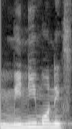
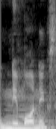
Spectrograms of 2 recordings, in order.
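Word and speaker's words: mnemonics: आई है निमोनिक approach यह मिनिममिक्स नहीं है कुछ बच्चे से मिनिममिक्स बोलते हैं निमोनिक्स है यहां से इसकी शुरू होता है एम जो है ये साइलेंट होता है यह आपकी क्या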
